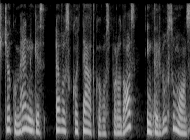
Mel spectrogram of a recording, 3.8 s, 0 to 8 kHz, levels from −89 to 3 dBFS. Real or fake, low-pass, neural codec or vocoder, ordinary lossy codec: fake; 7.2 kHz; vocoder, 22.05 kHz, 80 mel bands, HiFi-GAN; MP3, 64 kbps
